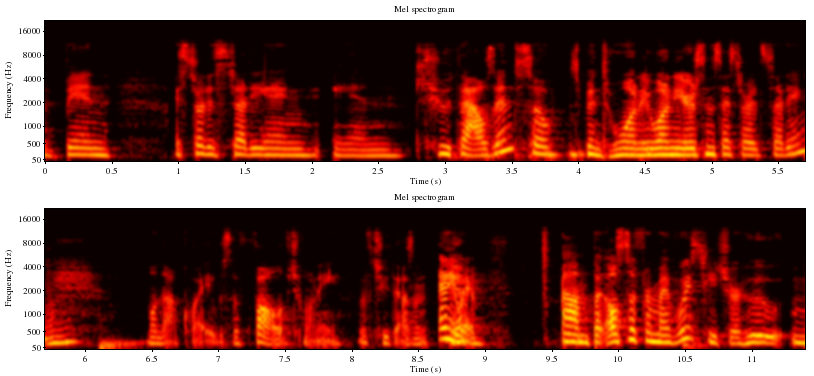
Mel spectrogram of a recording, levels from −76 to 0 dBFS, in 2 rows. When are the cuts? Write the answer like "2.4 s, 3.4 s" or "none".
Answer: 2.7 s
